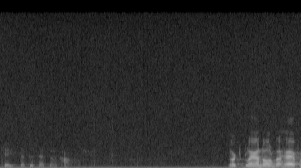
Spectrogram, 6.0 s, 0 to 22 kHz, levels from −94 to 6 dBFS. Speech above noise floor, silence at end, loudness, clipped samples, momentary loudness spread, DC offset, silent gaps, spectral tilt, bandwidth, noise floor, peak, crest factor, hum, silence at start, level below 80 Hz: 19 dB; 0 s; -33 LUFS; under 0.1%; 24 LU; under 0.1%; none; -5.5 dB/octave; over 20 kHz; -54 dBFS; -14 dBFS; 22 dB; none; 0 s; -64 dBFS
